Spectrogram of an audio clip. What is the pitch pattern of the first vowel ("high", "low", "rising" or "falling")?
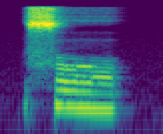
low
